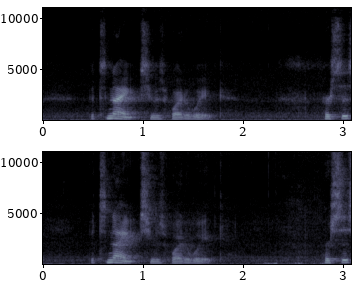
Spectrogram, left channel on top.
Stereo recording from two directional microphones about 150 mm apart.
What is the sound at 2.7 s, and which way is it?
Speech, 35° right (ahead or behind).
